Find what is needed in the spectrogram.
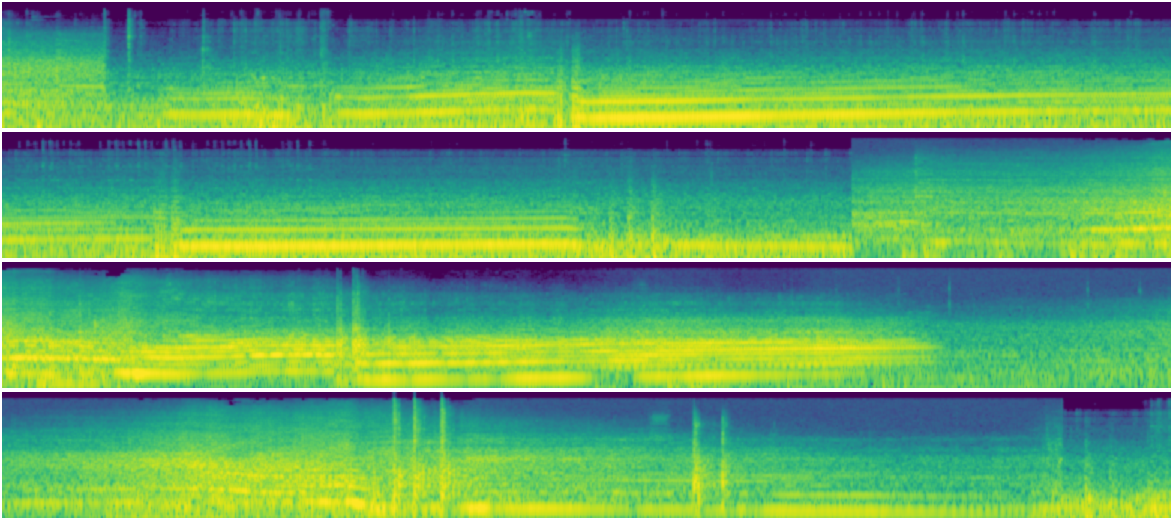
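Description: Turbocharged car engines at full throttle in a drag race. First, a Volkswagen Jetta TSI's engine is heard from inside the cabin, its pitch climbing and dropping back at each upshift. About halfway through, the sound cuts to a Toyota Supra accelerating hard through the gears in the same way, with a car passing loudly near the end.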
